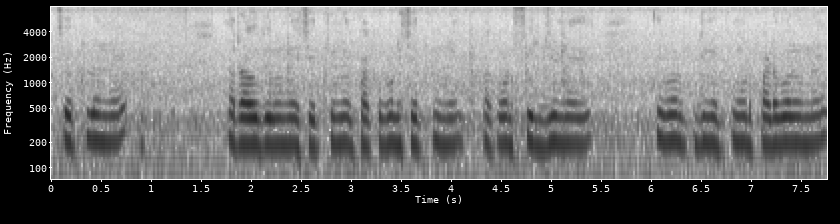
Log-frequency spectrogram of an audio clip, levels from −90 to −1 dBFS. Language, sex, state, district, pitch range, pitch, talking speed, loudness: Telugu, male, Andhra Pradesh, Guntur, 190-200 Hz, 195 Hz, 115 wpm, -26 LUFS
